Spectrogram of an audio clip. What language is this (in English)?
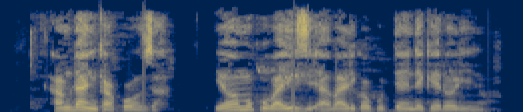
Ganda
